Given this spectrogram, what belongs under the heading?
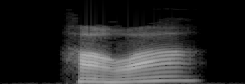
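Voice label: Chinese, example sentence; hsk2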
